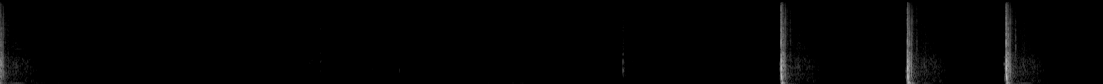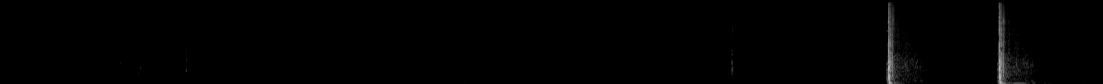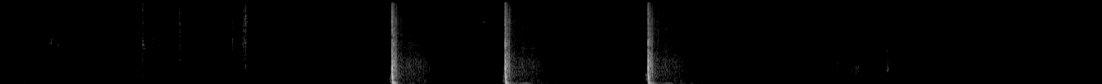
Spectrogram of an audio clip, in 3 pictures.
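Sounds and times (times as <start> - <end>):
pistol shots: 0.0 - 0.4, 9.1 - 9.4, 10.1 - 10.4, 19.9 - 20.3, 21.0 - 21.4, 26.0 - 26.4, 27.1 - 27.6, 28.6 - 29.0.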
